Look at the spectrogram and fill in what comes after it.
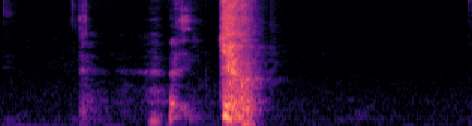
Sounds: Sneeze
